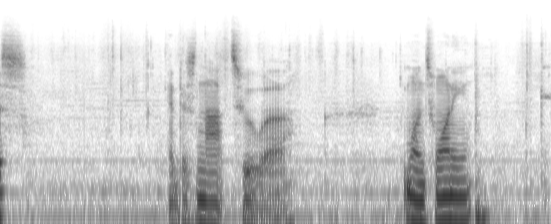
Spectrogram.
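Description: Wires rustle and click softly as they are handled up close.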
